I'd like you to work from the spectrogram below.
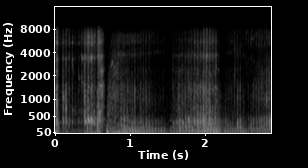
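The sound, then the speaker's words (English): The speaker's pet cat purrs loudly right up against the microphone, a steady rumbling drone with rhythmic pulses and rustling breathy bursts, continuing throughout with no one talking. “hang on, here's my cat.”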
